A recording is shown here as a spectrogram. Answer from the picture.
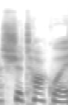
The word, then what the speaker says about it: Chautauqua: I said it right. Yeah, Chautauqua. It's Chautauqua. Chautauqua. Yes, yeah.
